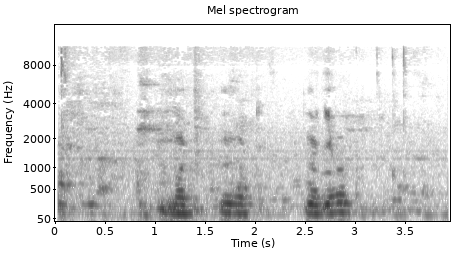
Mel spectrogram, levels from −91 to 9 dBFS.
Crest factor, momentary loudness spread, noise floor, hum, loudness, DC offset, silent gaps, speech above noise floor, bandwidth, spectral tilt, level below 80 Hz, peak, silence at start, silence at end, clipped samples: 20 dB; 21 LU; -46 dBFS; none; -27 LUFS; under 0.1%; none; 22 dB; 11.5 kHz; -7 dB/octave; -56 dBFS; -8 dBFS; 0.05 s; 0 s; under 0.1%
